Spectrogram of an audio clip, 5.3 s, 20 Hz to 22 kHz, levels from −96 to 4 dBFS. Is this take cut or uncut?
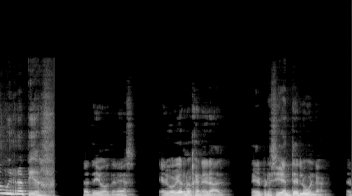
cut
